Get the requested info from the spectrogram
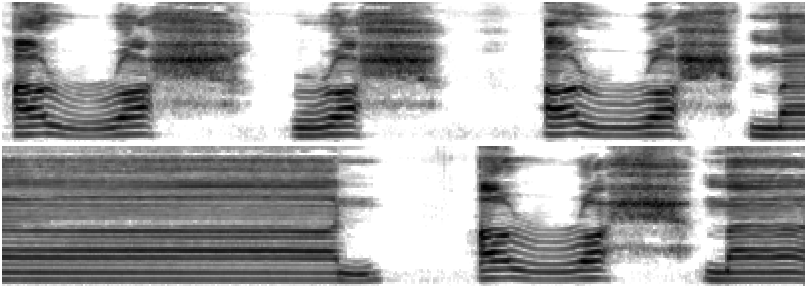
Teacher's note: আর রহ রহ আর রহমান এটা হবে না, হবে আর রহ রহ র হা জবর রহ রহ হাটা গলার মাঝখান থেকে চাপ দিয়ে বের করতে হবে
